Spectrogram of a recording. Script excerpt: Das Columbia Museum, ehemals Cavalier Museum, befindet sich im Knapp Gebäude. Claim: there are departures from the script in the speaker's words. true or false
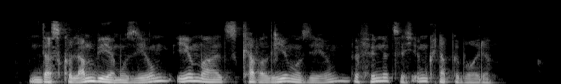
false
